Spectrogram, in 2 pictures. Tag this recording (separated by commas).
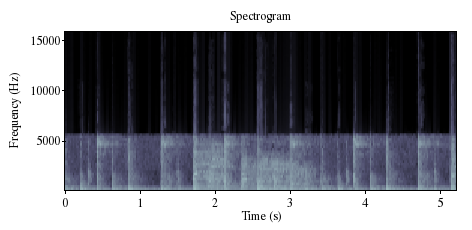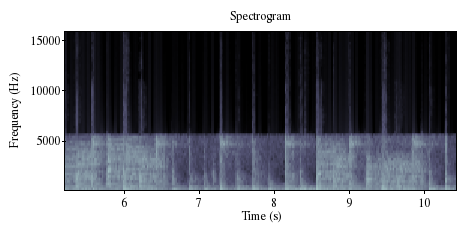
Music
